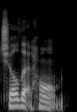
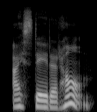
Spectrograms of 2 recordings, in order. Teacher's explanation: They connect chilled at, so try saying it smoothly. That's what we call connected speech.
